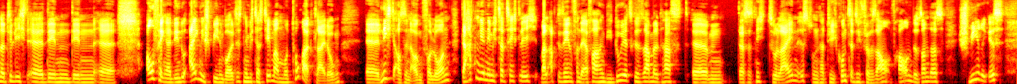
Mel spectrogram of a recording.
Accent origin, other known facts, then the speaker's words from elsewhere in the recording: East Germany, Germany; moved away; mein Herz schlägt Ostdeutsch. Ich mag die Leute dort, ich komme aus der Ecke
